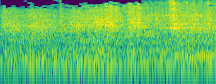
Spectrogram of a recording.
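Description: A motorcycle passing on the street, a steady run of engine and road noise.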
